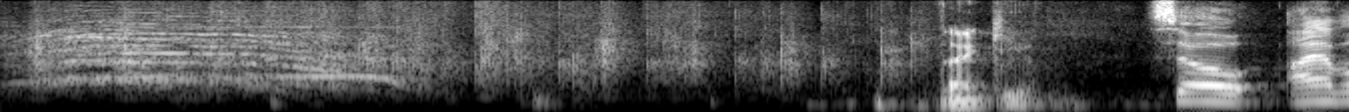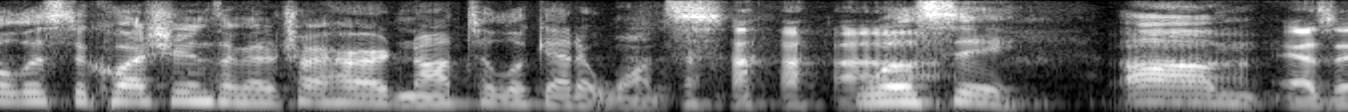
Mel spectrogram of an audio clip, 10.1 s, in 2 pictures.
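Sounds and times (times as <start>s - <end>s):
audience applause: 0.0s - 3.7s
speech: 3.5s - 10.1s
laughter: 7.6s - 8.6s.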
